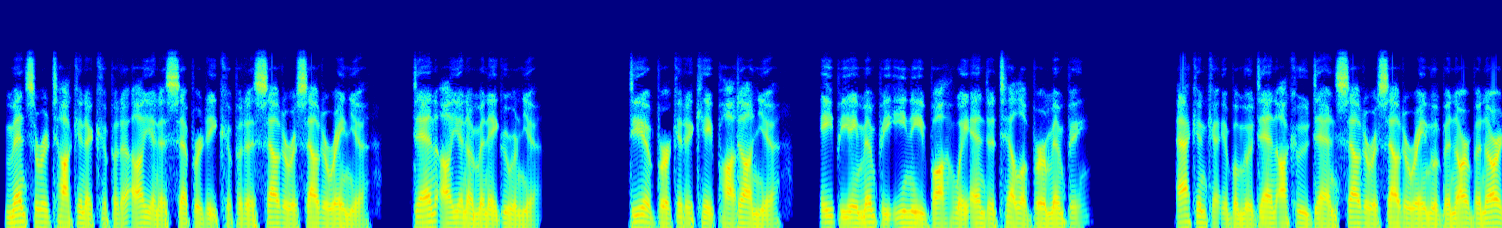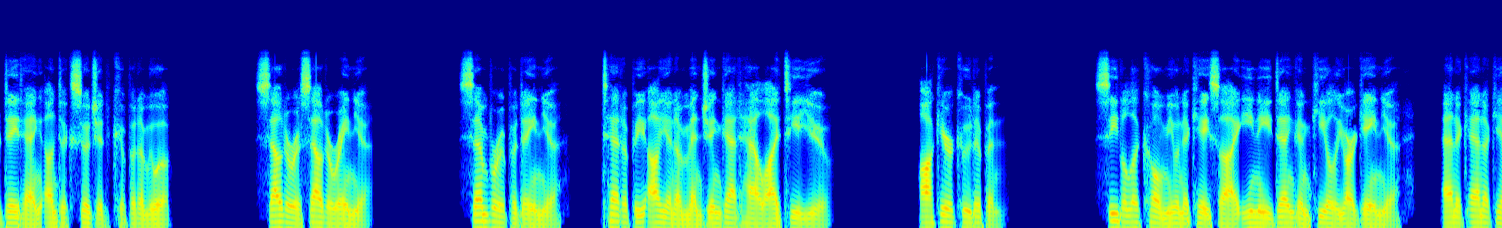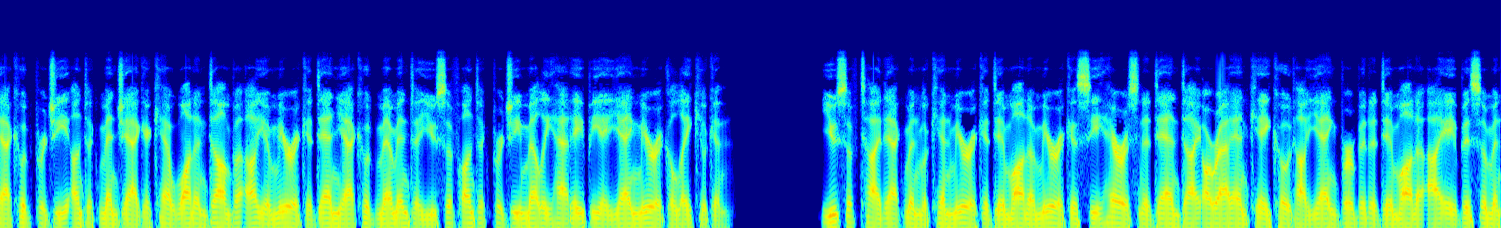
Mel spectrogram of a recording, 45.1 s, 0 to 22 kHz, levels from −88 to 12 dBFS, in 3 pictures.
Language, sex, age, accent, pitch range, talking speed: English, male, 40-59, American, 85-95 Hz, 115 wpm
